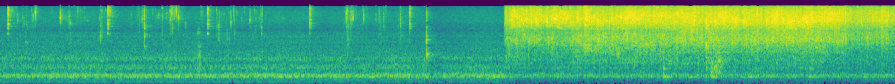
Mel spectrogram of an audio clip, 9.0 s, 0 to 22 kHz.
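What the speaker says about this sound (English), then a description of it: "So my wok here is nice and hot, and I've just added 2 tablespoons of olive oil in it. And to this I'm going to add in my marinated shrimp." Marinated shrimp hit hot olive oil in a wok. A steady sizzle suddenly swells halfway through into a louder, hissing crackle of frying that carries on continuously, with no voices.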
